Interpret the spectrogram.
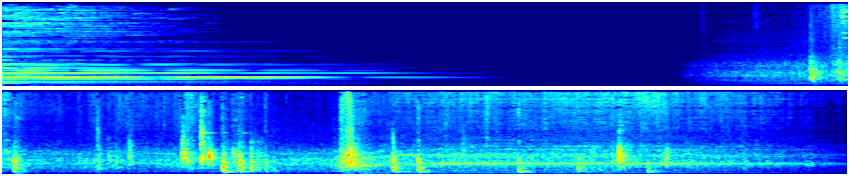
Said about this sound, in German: Hör mal, was ist denn da draußen los? Das ist die Müllabfuhr. Die leeren alle Mülltonnen in unserer Straße.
